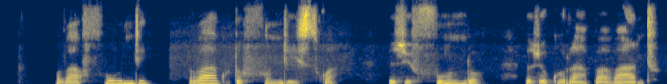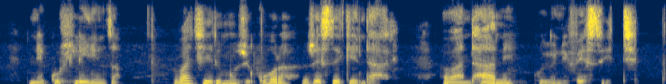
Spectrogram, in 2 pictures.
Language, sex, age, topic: Ndau, male, 36-49, education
